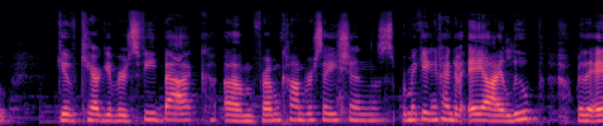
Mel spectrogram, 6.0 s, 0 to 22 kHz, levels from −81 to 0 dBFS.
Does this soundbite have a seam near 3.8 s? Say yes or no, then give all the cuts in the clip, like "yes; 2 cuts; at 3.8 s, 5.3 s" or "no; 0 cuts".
yes; 1 cut; at 3.8 s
